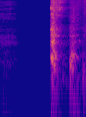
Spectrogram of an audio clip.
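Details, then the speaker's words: An adult who is sick, with a hoarse voice, streams live and warns of coughing fits throughout: two short, harsh cough bursts after a brief quiet gap. Cough. "The lovely man is here with us by the way as well. I'm going to have coughing fits throughout the stream. Bear with us."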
